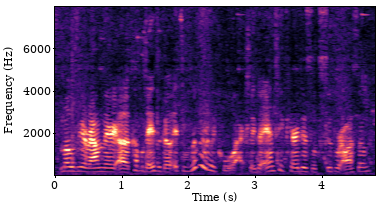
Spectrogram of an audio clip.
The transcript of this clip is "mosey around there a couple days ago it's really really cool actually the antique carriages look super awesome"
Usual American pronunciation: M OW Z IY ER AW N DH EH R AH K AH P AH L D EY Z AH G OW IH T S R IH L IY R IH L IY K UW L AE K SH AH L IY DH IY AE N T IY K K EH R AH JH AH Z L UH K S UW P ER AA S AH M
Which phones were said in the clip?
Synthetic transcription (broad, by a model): M OW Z IY ER AW N DH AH R AH K AH P L D EY Z AH G OW IH T S R IH L IY R IH L IY K UW L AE K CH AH L IY DH IY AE N T IY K K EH R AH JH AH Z W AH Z S UW P ER AA S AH M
